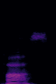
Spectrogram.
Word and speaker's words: Poss: POS, like rhymes with Poss. boss. Gotcha. Yeah. Okay, Poss.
